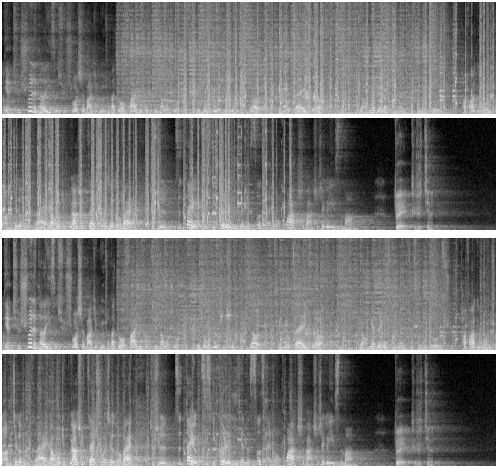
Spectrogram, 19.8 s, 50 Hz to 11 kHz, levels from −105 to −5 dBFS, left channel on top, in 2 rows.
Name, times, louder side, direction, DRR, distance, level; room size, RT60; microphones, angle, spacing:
voice 1, 0.0-5.2 5.4-6.4 6.7-17.0, right 2 dB, 35° right, 8 dB, 1.0 m, -24 dB
sound 1, 2.3-8.7, left 1 dB, 45° left, 4.1 m, -32 dB
sound 2, 3.5-11.0 11.4-13.1 13.4-15.7, left 6 dB, 75° left, 0.5 m, -28 dB
voice 2, 17.3-18.5, left 2 dB, 25° left, 9 dB, 0.7 m, -33 dB
22.5 x 13.5 x 8.6 m, 2.4 s
head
